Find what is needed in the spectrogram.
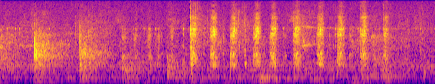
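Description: Beatboxing into a microphone: breathy puffs and sharp clicks, settling in the second half into a quick, even run of hi-hat-like ticks about six a second.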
